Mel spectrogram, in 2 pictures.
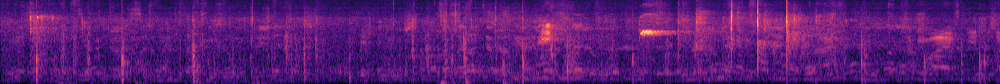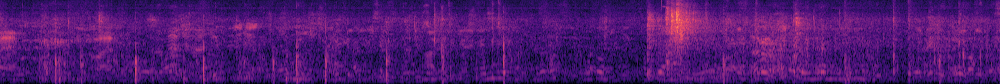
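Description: Basketball bouncing on an outdoor court amid steady background voices and chatter, with scattered impacts throughout. A short high squeak about six seconds in is the loudest sound.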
